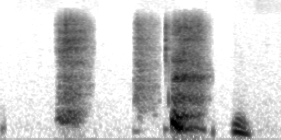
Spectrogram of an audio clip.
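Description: A person's short breathy vocal outbursts: a soft burst about half a second in, then a louder one about a second later that ends in a brief falling voiced sound.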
